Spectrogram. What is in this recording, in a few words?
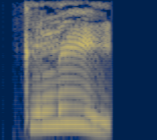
"ghlei" PIE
